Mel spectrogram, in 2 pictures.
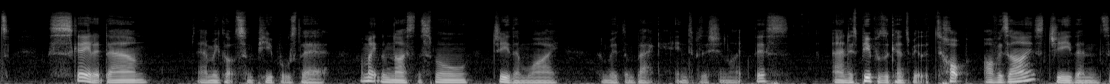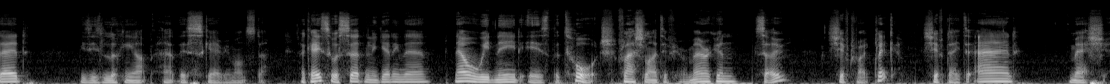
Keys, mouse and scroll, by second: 0.3 s, 2.0-2.8 middle drag, 2.8 s, 4.6 g, 7.5-10.3 middle drag, 10.3 g, 13.9-15.5 middle drag, 19.4 shift+right click, 20.3 shift+a.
